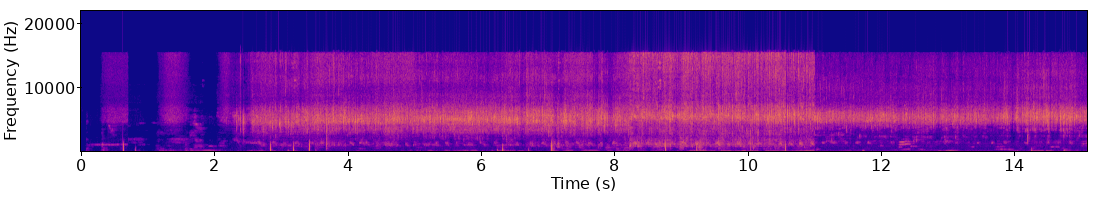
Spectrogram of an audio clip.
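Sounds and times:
tap water gushing into colander: 0:02.3 - 0:15.0.

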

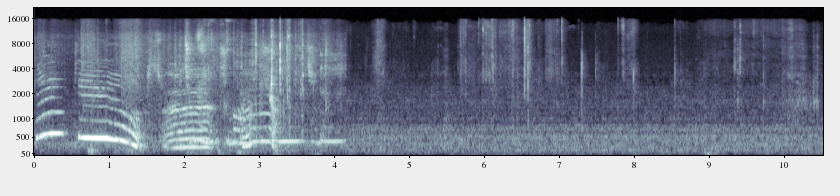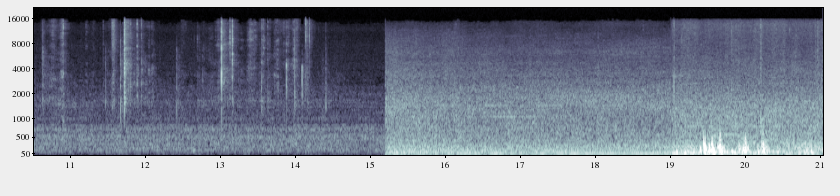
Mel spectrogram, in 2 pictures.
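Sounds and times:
paper rustling: 0:00.6 - 0:14.5
wind rumble on microphone: 0:19.0 - 0:21.0.

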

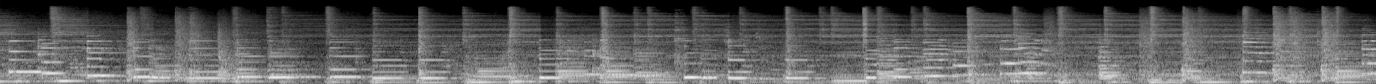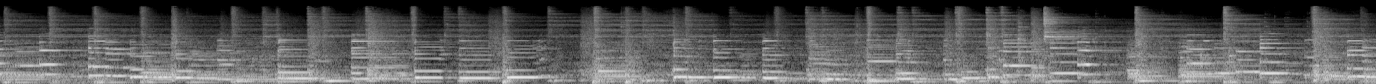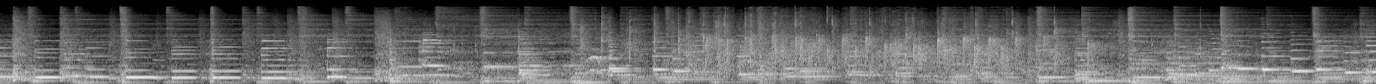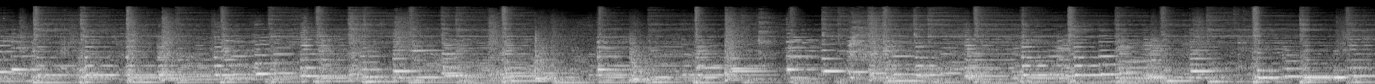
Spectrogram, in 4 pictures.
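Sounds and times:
small jazz combo playing: 0:00.0 - 0:55.0.

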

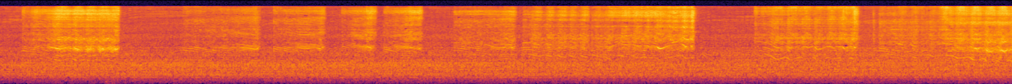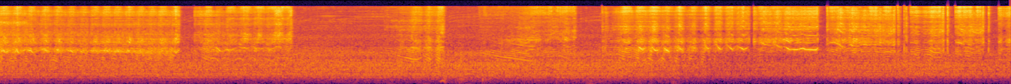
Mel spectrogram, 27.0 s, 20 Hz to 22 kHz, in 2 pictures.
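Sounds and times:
nail drill grinding: 0:02.5 - 0:09.3, 0:10.1 - 0:17.4, 0:18.7 - 0:26.9
drill bit squeal: 0:10.2 - 0:17.4, 0:20.1 - 0:26.9.

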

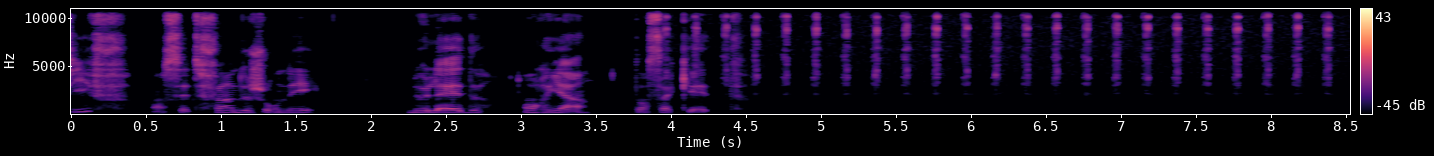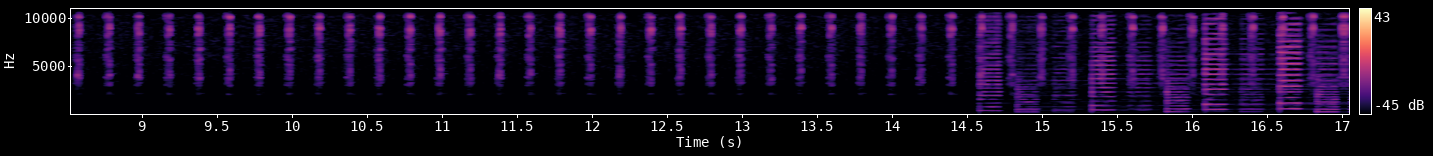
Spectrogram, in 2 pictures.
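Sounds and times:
clock ticking fast: 0:03.8 - 0:17.0.

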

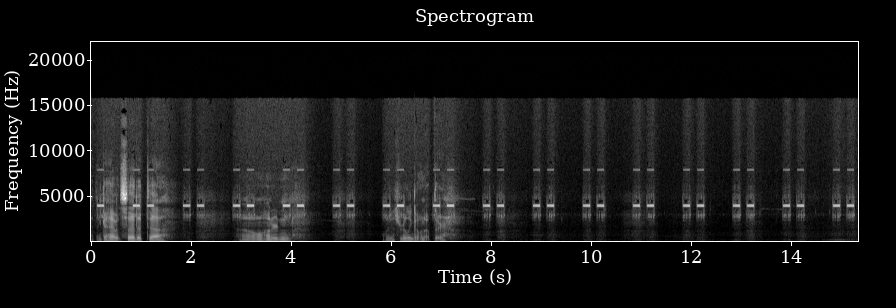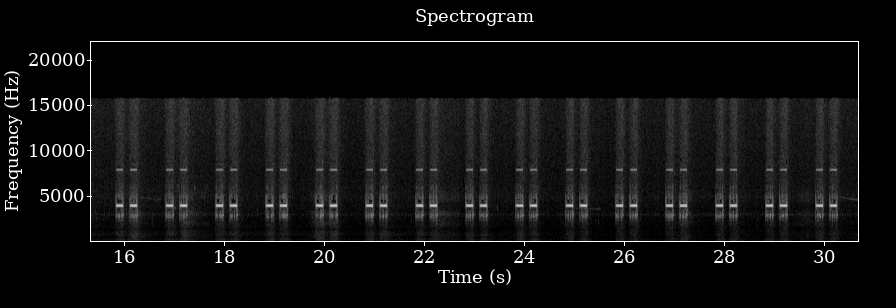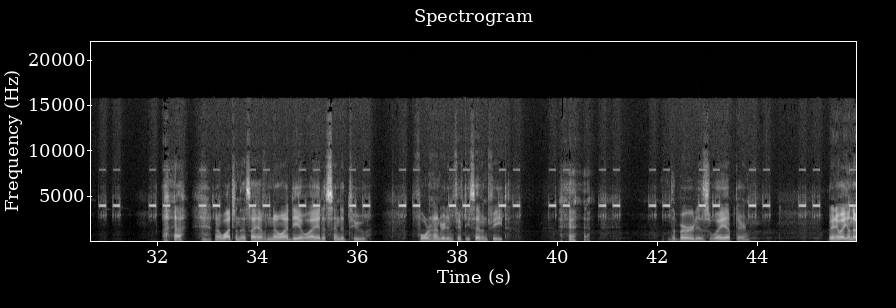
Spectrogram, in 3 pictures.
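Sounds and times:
high double beep: 0:01.8 - 0:06.1, 0:06.8 - 0:11.3, 0:29.9 - 0:45.9.

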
